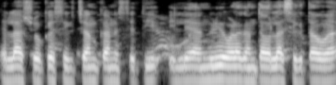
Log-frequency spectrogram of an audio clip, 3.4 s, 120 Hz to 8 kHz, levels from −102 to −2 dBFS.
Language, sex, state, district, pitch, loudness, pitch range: Kannada, male, Karnataka, Dharwad, 150 Hz, -16 LUFS, 150-155 Hz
